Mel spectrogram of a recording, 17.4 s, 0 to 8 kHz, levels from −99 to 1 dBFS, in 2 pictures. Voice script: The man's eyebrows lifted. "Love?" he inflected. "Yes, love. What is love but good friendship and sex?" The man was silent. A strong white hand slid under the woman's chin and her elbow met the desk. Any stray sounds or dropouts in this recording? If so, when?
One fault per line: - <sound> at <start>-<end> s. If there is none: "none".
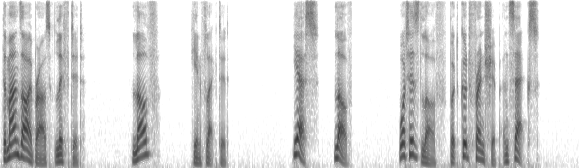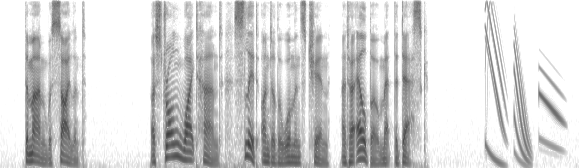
- chirp at 16.0-17.2 s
